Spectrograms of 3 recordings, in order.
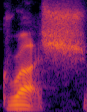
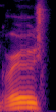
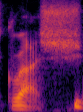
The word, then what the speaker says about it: Grusch: name by the way is pronounced grush I was saying groovesh last week it's crush crush so he claims Jesus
